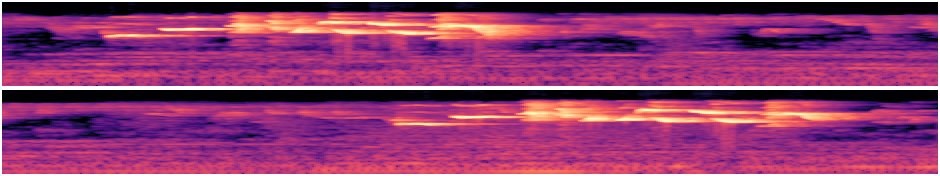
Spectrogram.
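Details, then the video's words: Young captive oriental magpie-robin kept for taming and singing, giving two bursts of rich, varied whistled warbling about four seconds apart, with a quiet gap and faint low background hum between them. "Seting rawatan Kacer giras agar jinak dan bunyi"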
